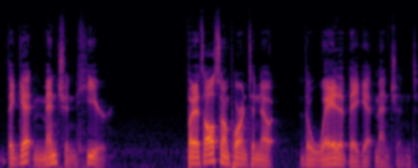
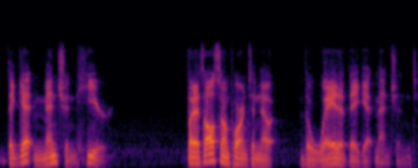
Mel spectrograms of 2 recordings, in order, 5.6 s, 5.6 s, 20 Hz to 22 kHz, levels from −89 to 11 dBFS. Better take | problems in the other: first | garbled, watery; slightly; nothing above 8 kHz

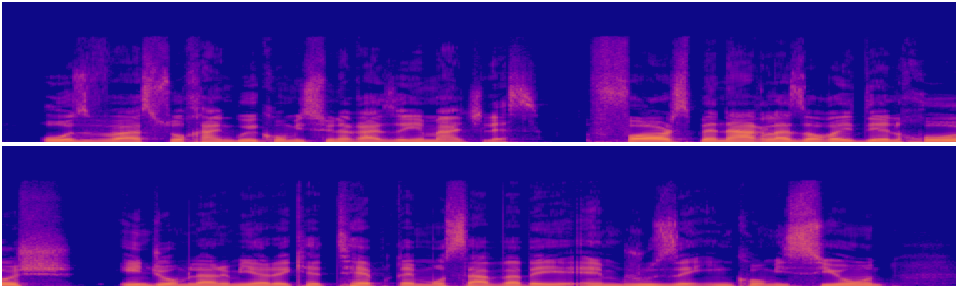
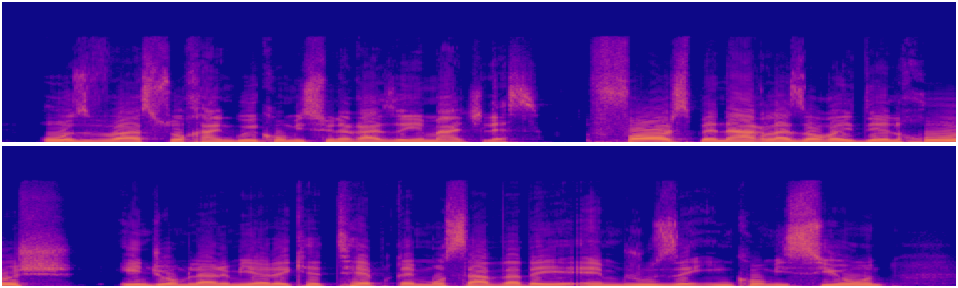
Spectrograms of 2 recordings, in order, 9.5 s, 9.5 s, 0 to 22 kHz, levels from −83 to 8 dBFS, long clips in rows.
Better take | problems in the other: first | distortion; slight; 10 dB below the speech

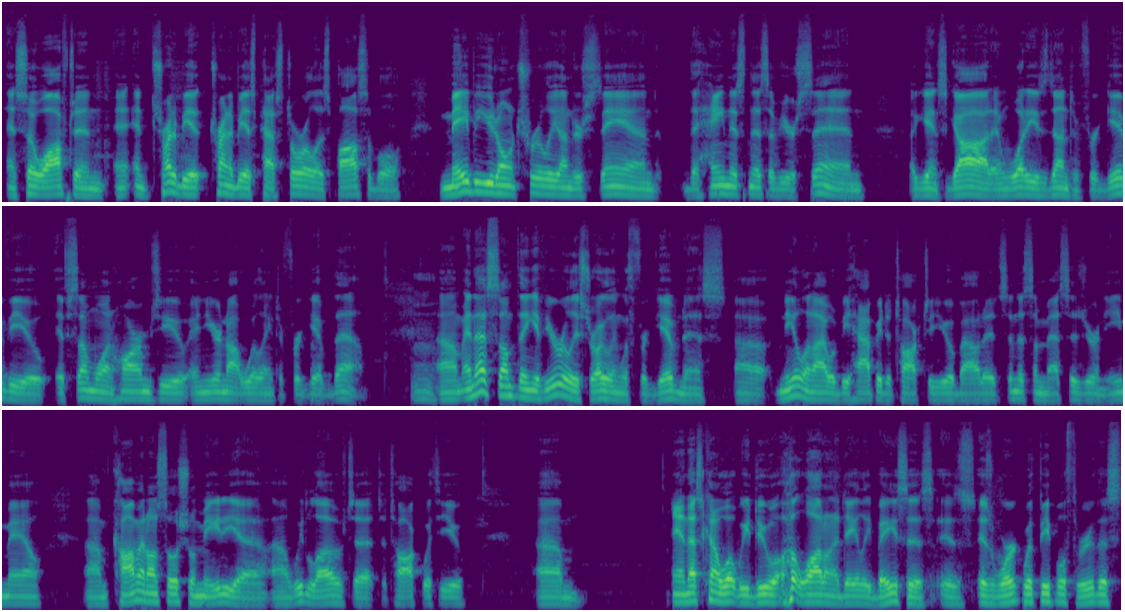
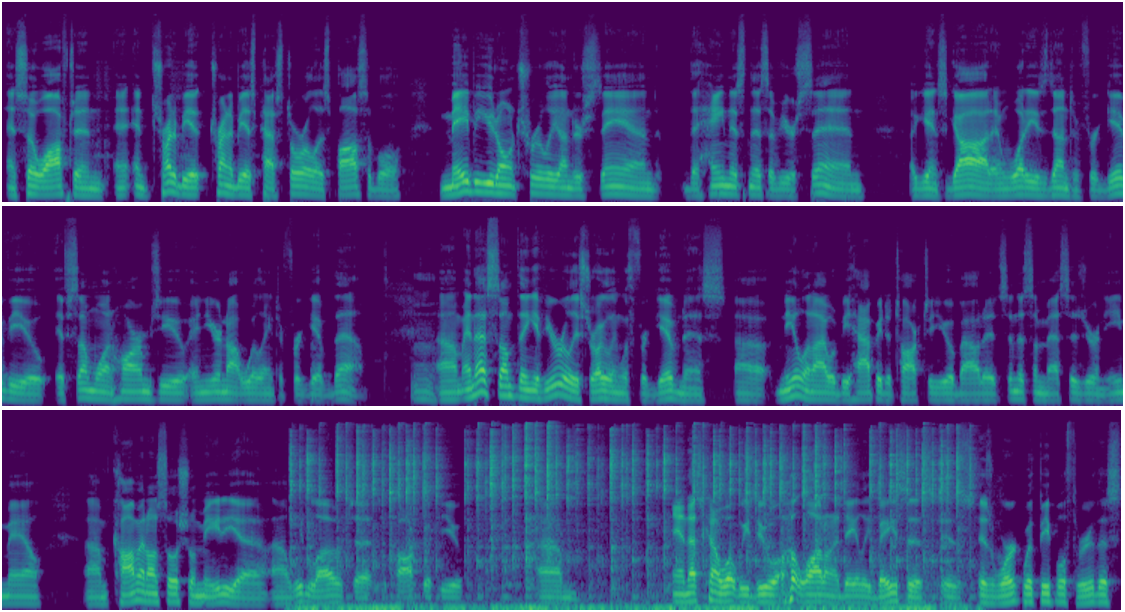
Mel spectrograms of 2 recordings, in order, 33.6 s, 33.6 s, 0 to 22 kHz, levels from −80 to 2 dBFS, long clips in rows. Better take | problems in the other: first | keyboard typing; loud; from 25 to 32 s; peak 5 dB above the speech

